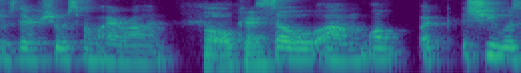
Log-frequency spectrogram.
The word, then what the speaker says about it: Iran: She was from Iran. Oh, okay. So she was almost like my godmother. So I always say Iran. You say it's Iran? Yeah, Iran. So I'm pronouncing it wrong.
